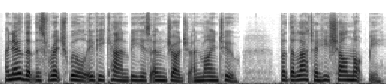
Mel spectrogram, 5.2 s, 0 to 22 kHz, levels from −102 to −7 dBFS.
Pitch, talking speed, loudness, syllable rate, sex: 190 Hz, 270 wpm, -17 LUFS, 5.6 syllables/s, female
